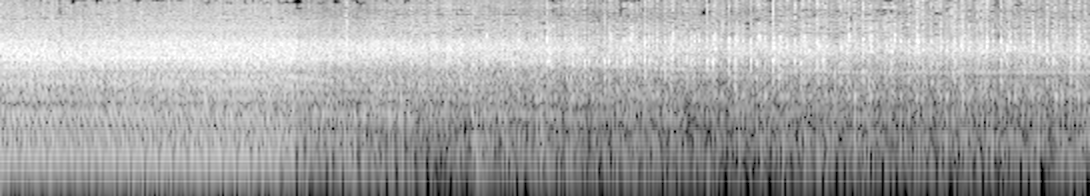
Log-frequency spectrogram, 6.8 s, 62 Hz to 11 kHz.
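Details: 2004 Discovery that owner says sounds like a muscle car. After a rev the idle settles with a sharp, regular puffing tick, about 3–4 per second. Exhaust leak; the exhaust manifold gasket was replaced.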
